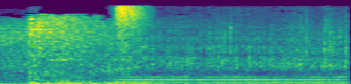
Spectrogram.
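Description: Sound design for an animated logo intro: a loud low rumbling whoosh, then a steady low electric-sounding hum that starts about a second in, with a sharp hiss at the same moment.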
